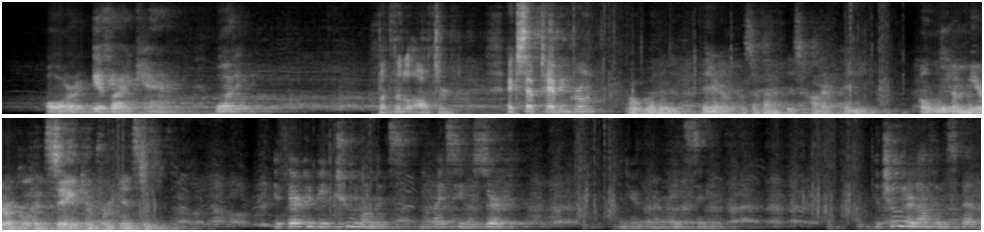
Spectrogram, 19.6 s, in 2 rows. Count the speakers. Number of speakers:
5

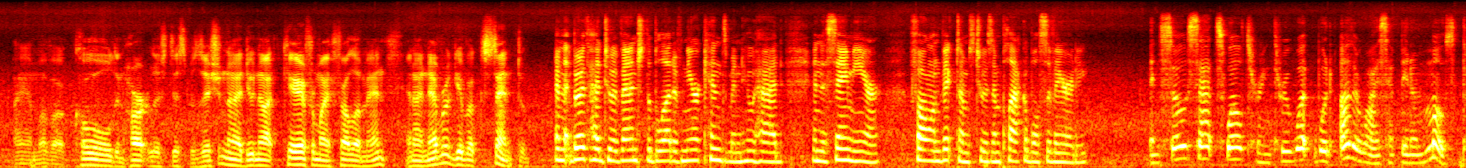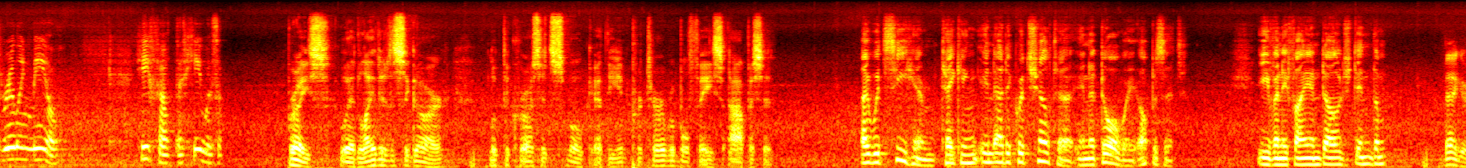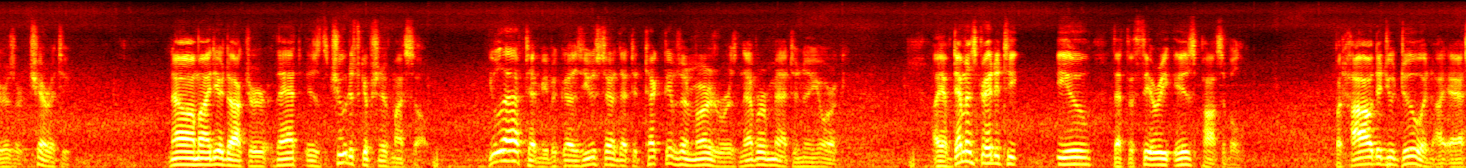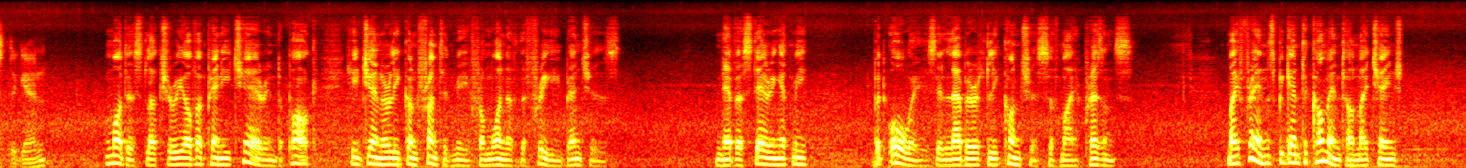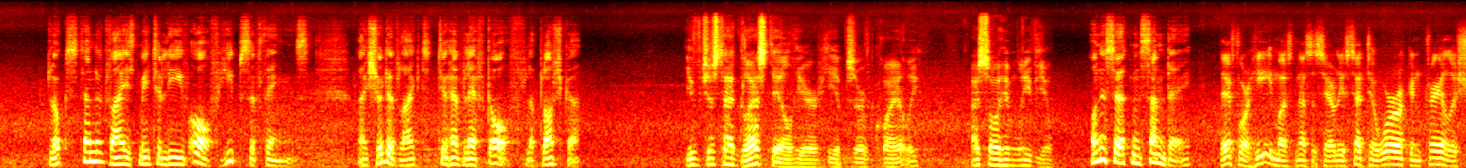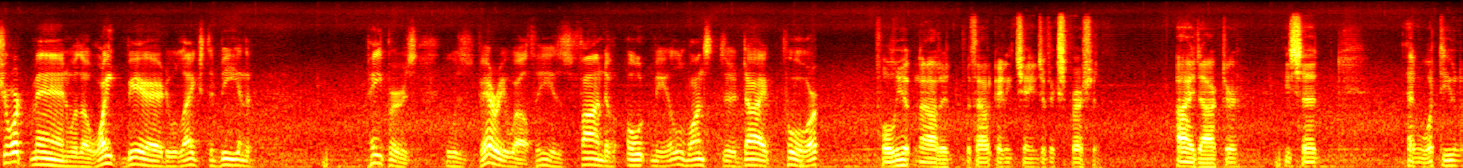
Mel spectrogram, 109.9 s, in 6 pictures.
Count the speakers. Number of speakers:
5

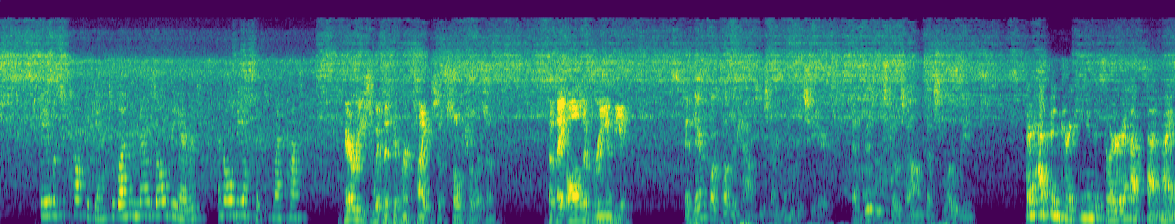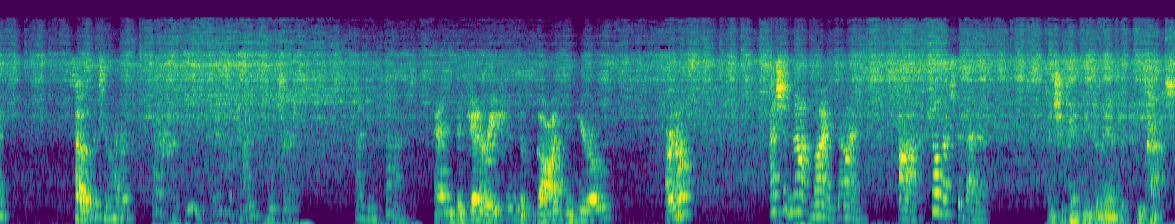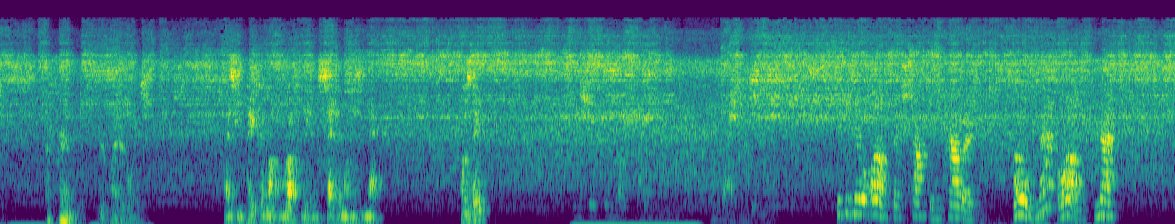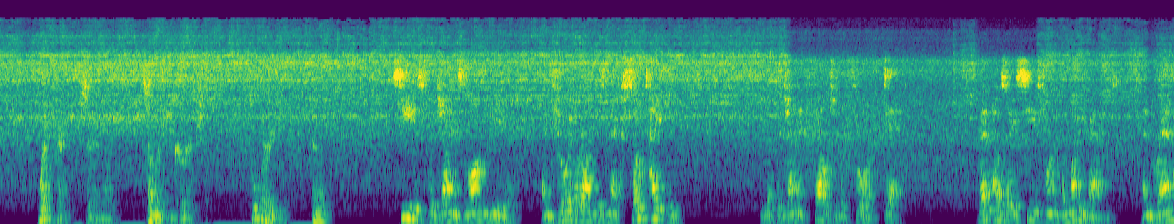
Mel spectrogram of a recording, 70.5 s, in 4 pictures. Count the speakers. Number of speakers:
10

